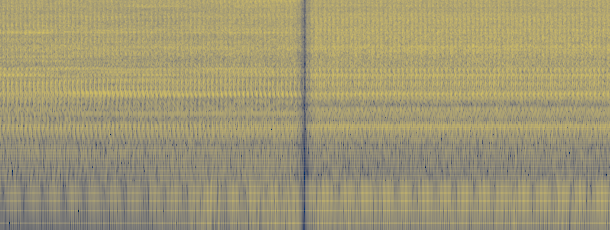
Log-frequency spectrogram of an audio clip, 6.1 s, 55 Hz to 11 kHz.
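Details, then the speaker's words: Air compressor after rewiring from 110 V to its proper 220 V supply (two hots and ground): steady motor hum with an even pumping beat about two and a half per second; running normally after the fix. "Working good."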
